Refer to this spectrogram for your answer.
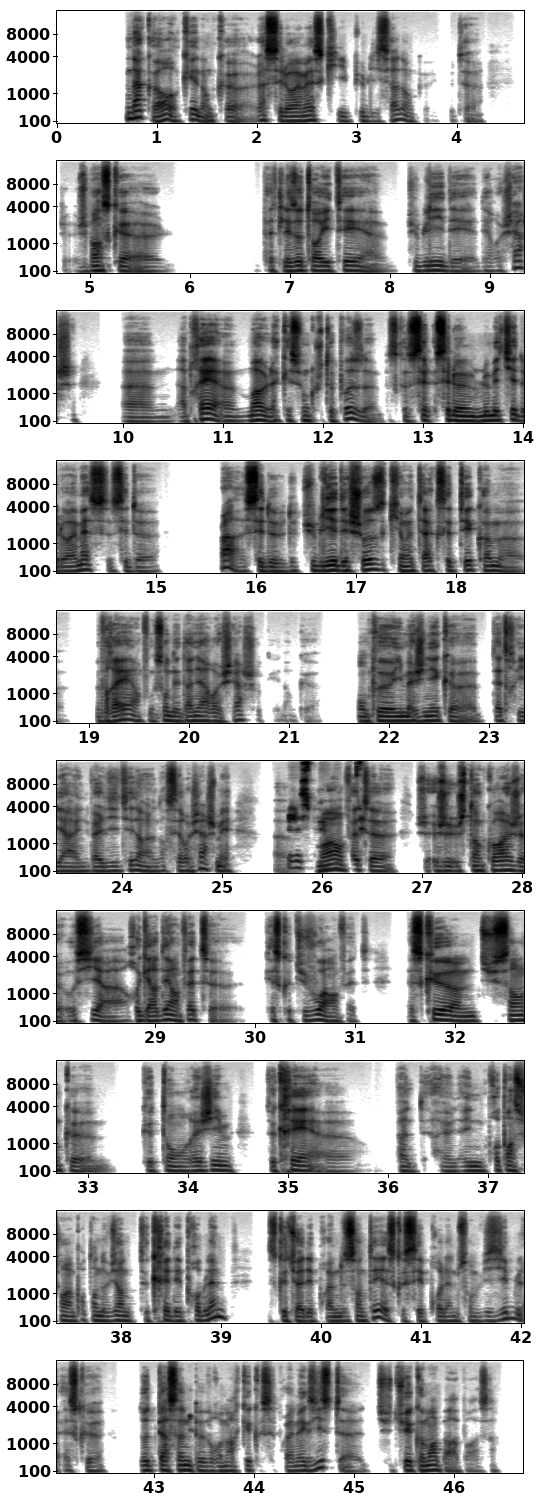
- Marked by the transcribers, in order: other background noise; "proportion" said as "propension"
- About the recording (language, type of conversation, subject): French, advice, Que puis-je faire dès maintenant pour préserver ma santé et éviter des regrets plus tard ?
